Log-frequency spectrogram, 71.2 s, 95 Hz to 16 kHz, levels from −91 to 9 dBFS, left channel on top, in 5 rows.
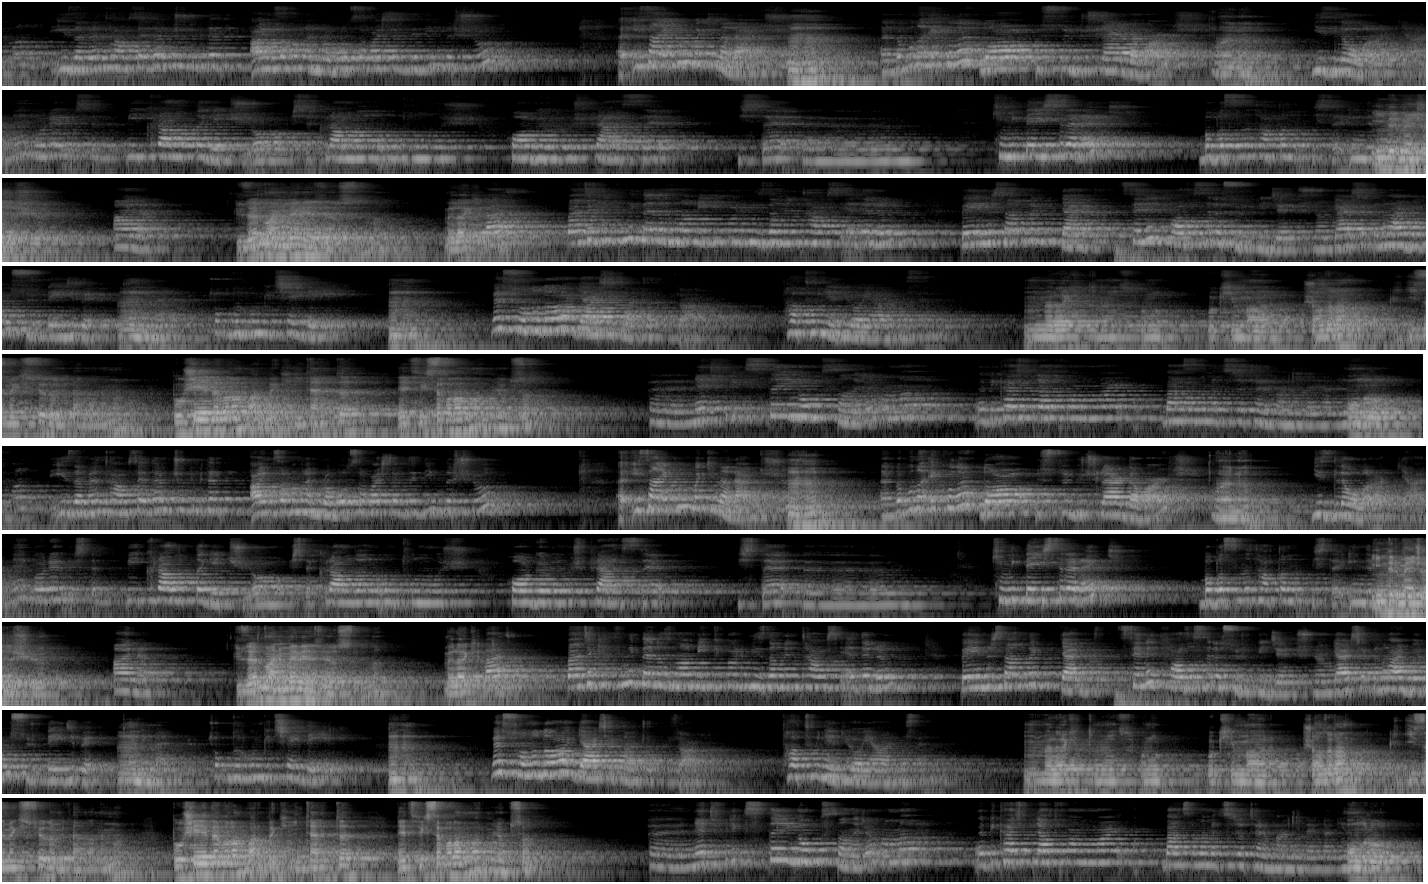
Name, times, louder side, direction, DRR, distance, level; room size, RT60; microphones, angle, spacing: voice 1, 0.1-2.2 2.5-4.9 6.1-7.9 8.8-12.0 13.1-18.9 19.3-20.9 21.6-23.4 24.2-25.4 26.2-28.2 29.6-30.0 30.9-31.5 33.3-33.5 34.1-37.4 38.1-43.7 44.0-44.4 44.8-46.1 47.6-49.7 50.5-52.1 63.4-66.2 66.7-68.2 68.6-70.8, right 2 dB, 50° right, 1 dB, 2.2 m, -34 dB
voice 2, 7.9-8.2 12.1-12.5 27.9-29.0 30.8-32.3 32.9-33.3 43.9-44.3 46.6-46.9 52.9-54.3 54.7-55.5 55.7-56.2 56.6-58.2 58.7-60.5 60.9-62.3 70.4-70.8, right 2 dB, 80° right, 1 dB, 3.3 m, -31 dB
28.5 x 13.5 x 8.6 m, 2.3 s
head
